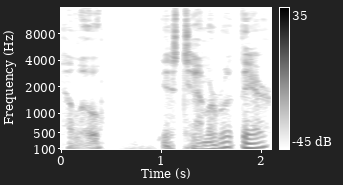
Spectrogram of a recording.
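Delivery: deliberate, unhurried, each word slowly drawn out. Retelling a mysterious phone call from a TV episode: Brad Dourif voice. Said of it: "in a voice like".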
